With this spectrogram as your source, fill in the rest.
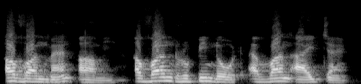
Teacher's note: यहाँ पे जो ओ है ये डब्ल्यू की आवाज देता है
